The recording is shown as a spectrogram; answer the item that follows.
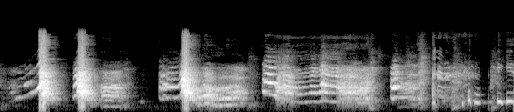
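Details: Pit bull attacking a Pink Panther toy, making funny noises: a few sharp bark-like yelps, then drawn-out, wavering, howl-like whines and yowls in quick bursts, while a man's voice urges it on.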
